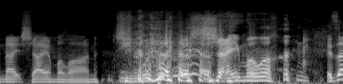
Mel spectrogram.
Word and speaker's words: Shyamalan: Shyamalan. Is that how you pronounce it? It's Shyamalan.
